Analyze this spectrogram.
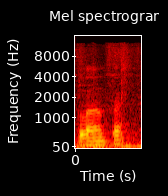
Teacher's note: quando a gente fala a palavra planta o n tem um som de vogais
